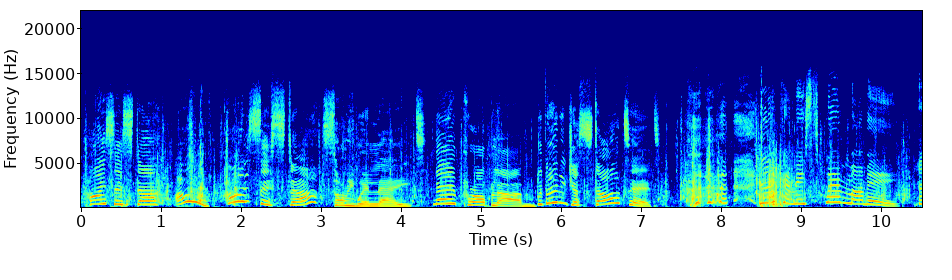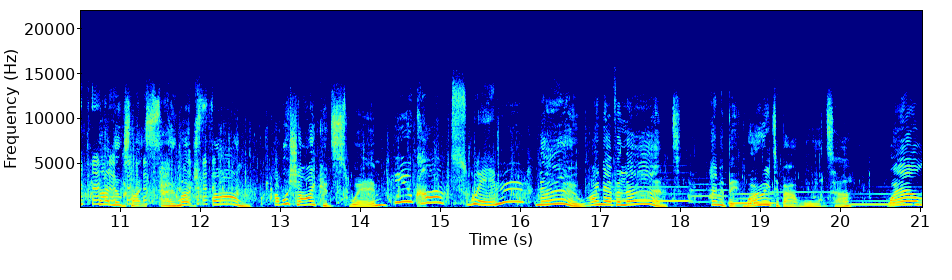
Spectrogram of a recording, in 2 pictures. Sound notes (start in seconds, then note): 7.6 giggles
